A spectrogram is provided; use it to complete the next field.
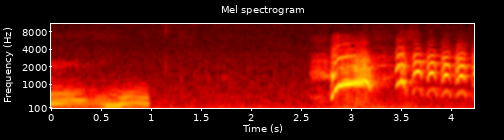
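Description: A low, droning horn-like tone, a pause, then a shrill rising screech followed by a loud, rapid, high-pitched witch's cackle of about six bouncing bursts. No one speaks.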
